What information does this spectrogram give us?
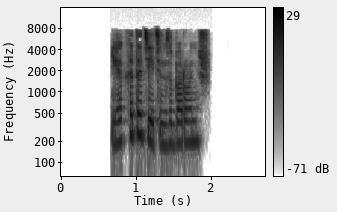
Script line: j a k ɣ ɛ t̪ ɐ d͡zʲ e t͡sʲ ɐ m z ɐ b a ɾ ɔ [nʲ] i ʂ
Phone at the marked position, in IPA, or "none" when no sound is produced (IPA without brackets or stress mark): nʲ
